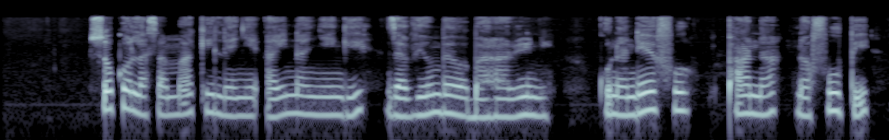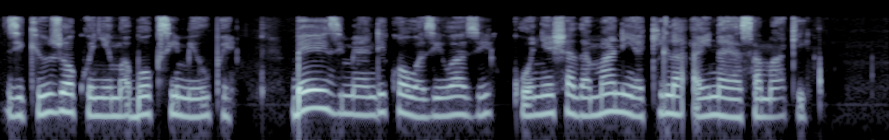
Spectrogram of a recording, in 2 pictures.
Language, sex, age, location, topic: Swahili, female, 18-24, Mombasa, agriculture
